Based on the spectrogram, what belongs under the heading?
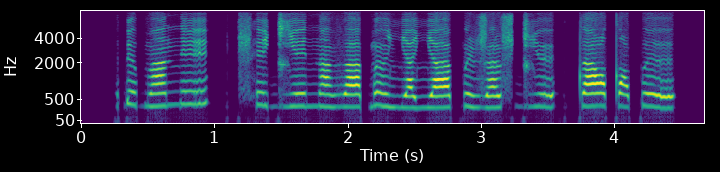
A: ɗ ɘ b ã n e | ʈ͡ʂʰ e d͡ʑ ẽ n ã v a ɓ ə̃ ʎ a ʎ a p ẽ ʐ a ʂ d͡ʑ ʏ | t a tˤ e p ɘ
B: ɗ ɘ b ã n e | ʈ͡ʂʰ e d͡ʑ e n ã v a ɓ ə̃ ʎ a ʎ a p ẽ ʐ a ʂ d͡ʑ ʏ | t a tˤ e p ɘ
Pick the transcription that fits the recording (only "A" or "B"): B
